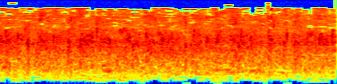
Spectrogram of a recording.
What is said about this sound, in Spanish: La gente le aplaude al caramelero.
